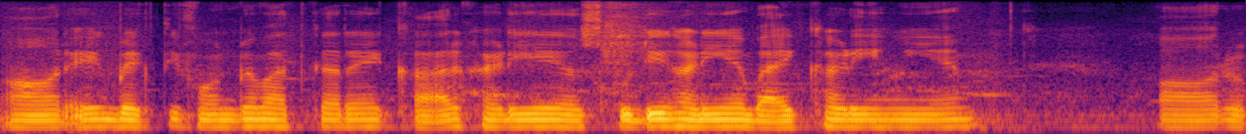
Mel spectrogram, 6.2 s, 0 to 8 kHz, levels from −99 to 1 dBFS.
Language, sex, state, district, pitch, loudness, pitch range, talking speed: Hindi, male, Chhattisgarh, Balrampur, 105 Hz, -17 LUFS, 100-110 Hz, 200 wpm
